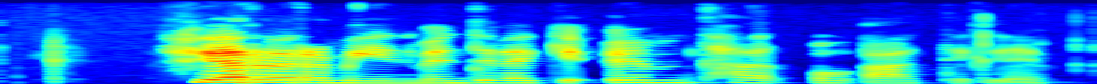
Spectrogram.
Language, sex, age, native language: Icelandic, female, 12, Icelandic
